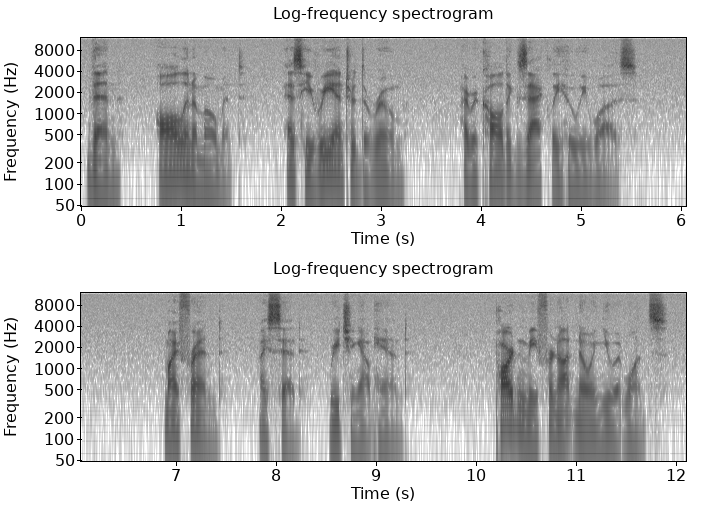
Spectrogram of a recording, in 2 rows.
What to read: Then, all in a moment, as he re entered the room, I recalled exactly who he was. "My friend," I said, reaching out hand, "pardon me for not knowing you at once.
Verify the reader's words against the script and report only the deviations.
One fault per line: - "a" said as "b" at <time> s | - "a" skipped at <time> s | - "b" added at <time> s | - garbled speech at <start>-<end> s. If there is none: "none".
none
